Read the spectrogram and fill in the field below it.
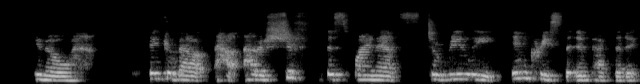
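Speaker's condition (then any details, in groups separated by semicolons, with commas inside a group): No condition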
